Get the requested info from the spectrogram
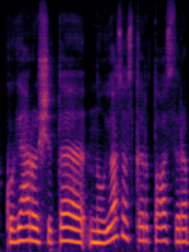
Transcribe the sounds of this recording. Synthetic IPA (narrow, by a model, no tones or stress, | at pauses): koːɡʲæːɾoːʃʲɪt̪ɐnɐʊjoːsʲoːskɐɾt̪oːsiɾɐ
